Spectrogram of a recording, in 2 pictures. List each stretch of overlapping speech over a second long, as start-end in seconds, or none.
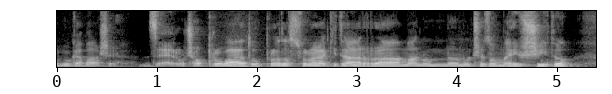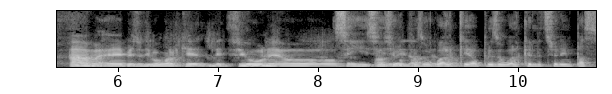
8.1-9.5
